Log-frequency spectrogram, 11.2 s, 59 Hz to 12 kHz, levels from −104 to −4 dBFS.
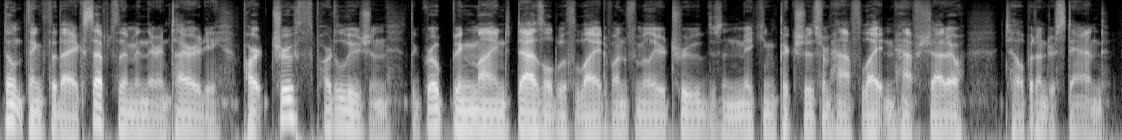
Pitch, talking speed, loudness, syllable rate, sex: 80 Hz, 180 wpm, -23 LUFS, 5.1 syllables/s, male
